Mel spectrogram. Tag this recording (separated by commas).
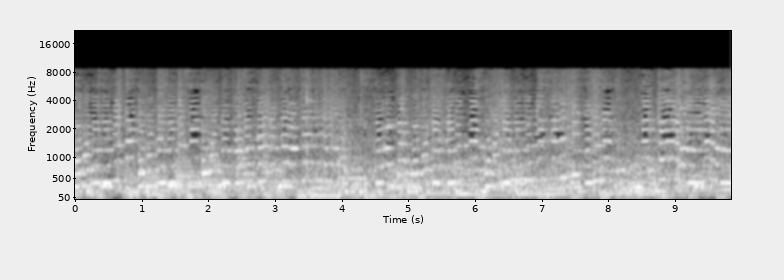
Guitar, Musical instrument, Saxophone, Music, Drum, playing saxophone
